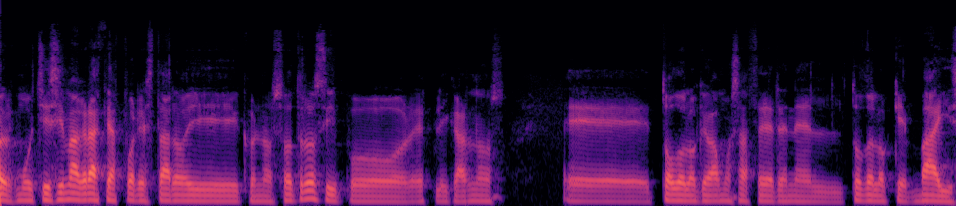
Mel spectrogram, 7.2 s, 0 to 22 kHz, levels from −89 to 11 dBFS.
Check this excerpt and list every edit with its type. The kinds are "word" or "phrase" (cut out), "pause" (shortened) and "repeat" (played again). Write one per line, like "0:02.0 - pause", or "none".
none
